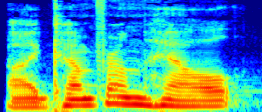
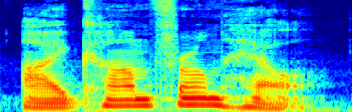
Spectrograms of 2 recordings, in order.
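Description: First: It is said at a faster pace. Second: It is said at a slower pace.

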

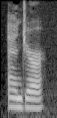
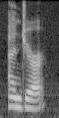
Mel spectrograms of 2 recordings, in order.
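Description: First: The two words blend together with sound assimilation. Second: The two words blend together with sound assimilation.

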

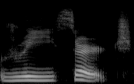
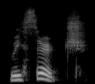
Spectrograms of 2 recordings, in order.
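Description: First: Both syllables get equal stress. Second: The stress is on the second syllable. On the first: The speaker calls it wrong. "我们不能读research，那么它就变成一样的了啊" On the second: The speaker calls it right. "重音在search 上"

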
